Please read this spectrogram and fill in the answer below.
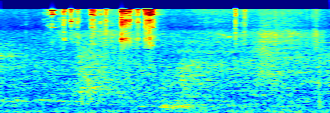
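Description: Bangles on a wrist clinking while a brush scrubs the cement wall of a floor drain, in a few short scraping strokes.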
